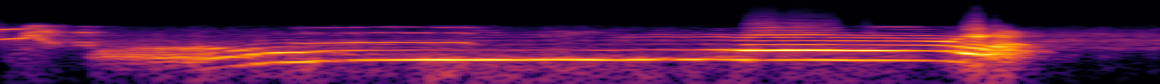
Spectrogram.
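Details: A dog named Rommel howling: one long, steady, low howl that slides upward at the start, holds its pitch, swells louder near the end, then breaks off abruptly, preceded by a brief higher squeal.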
